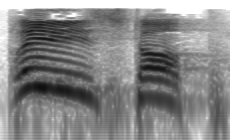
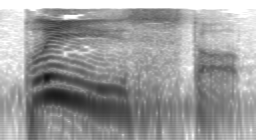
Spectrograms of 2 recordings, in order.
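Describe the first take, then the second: First: Raised, urgent plea to halt; urgent command. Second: Soft, lower repeat of a plea; hushed plea. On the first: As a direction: call out loudly to halt someone. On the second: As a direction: let the plea drop low and quiet. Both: Acted. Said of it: "the voice of the Lord came there".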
